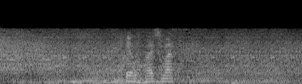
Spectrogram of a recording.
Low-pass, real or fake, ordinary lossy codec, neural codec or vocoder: 5.4 kHz; fake; none; codec, 16 kHz, 1.1 kbps, Voila-Tokenizer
